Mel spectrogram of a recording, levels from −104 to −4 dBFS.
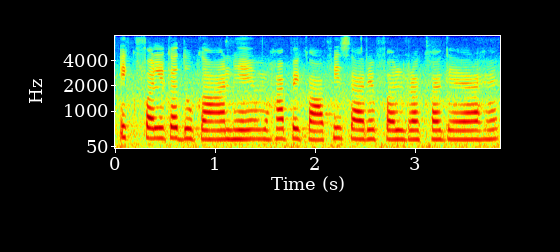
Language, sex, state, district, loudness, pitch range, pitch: Hindi, female, Bihar, West Champaran, -15 LUFS, 245-265 Hz, 245 Hz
